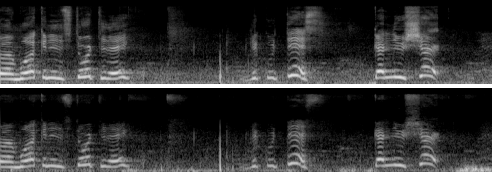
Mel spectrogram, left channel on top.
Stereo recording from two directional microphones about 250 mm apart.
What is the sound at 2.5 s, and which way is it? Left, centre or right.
Speech, centre.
